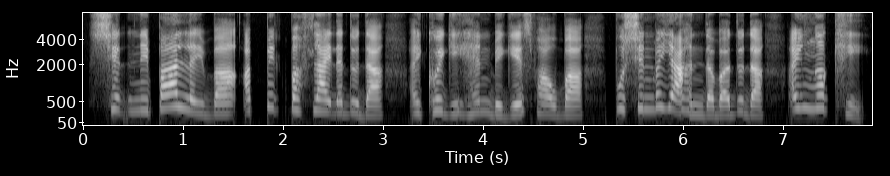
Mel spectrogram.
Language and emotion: Manipuri, surprised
